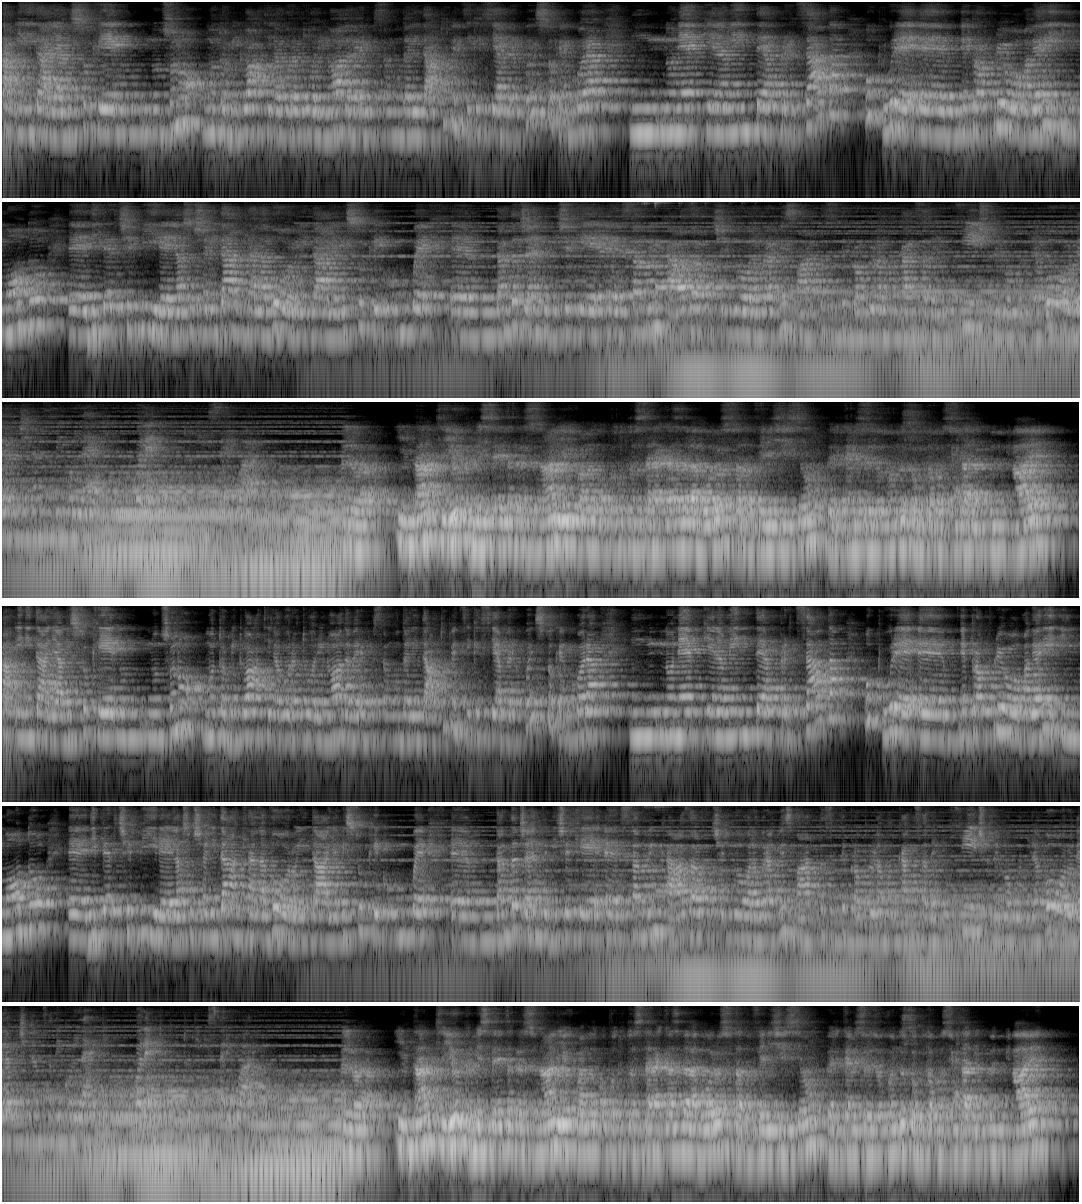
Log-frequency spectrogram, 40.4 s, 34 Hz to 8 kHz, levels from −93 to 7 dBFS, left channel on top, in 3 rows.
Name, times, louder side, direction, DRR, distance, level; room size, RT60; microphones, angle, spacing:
voice 1, 0.0-28.3 28.6-30.1 38.2-39.1, right 1 dB, 55° right, -3 dB, 5.0 m, -30 dB
sound 1, 17.2-31.3, equal, 5° left, 4.0 m, -31 dB
sound 2, 20.9-24.3, left 7 dB, 65° left, 2.7 m, -36 dB
voice 2, 31.2-40.0, equal, 80° right, -6 dB, 3.9 m, -23 dB
22.5 x 19.0 x 2.3 m, 1.5 s
head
